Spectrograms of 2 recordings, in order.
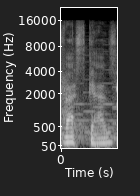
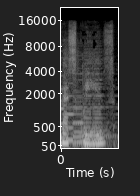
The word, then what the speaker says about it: Vasquez: again by the way it's pronounced vasquez not that squeeze god you're such an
